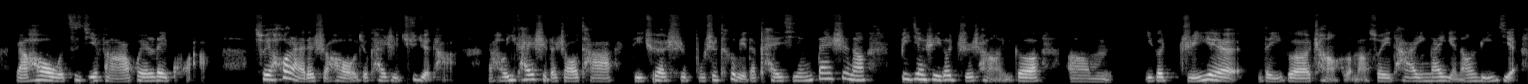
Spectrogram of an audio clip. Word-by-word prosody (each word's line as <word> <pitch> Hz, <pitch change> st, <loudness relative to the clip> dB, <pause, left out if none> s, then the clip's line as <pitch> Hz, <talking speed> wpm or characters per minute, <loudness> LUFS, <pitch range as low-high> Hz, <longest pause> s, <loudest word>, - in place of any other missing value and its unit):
然 150 Hz, -2 st, +4 dB
后 195 Hz, +2 st, +7 dB
我 165 Hz, -3 st, +4 dB
自 160 Hz, +6 st, -9 dB
己 175 Hz, -2 st, +1 dB
反 175 Hz, -, -6 dB
而 -, -, +1 dB
会 175 Hz, -3 st, 0 dB
累 175 Hz, 0 st, +4 dB
垮， 195 Hz, +3 st, -10 dB, 0.6 s
所 230 Hz, -, +2 dB
以 -, -, +6 dB
后 310 Hz, +9 st, +6 dB
来 245 Hz, -, +4 dB
的 155 Hz, +2 st, +2 dB
时 -, -, -3 dB
候 155 Hz, -3 st, 0 dB
我 -, -, +1 dB
就 160 Hz, -, -5 dB
开 175 Hz, +1 st, -3 dB
始 165 Hz, -2 st, -4 dB
拒 220 Hz, -, -7 dB
绝 -, -, +1 dB
他， -, -, -9 dB, 0.4 s
然 -, -, -9 dB
后 175 Hz, -, 0 dB
一 195 Hz, -, +2 dB
开 225 Hz, +3 st, +2 dB
始 225 Hz, -, -2 dB
的 -, -, -2 dB
时 160 Hz, -, -6 dB
候， 155 Hz, +1 st, +3 dB
他 150 Hz, -2 st, -1 dB, 0.2 s
的 315 Hz, -1 st, 0 dB
确 185 Hz, -, +1 dB
是 175 Hz, -1 st, -4 dB
不 160 Hz, -2 st, -11 dB
是 200 Hz, +5 st, -1 dB
特 240 Hz, -, -1 dB
别 -, -, -1 dB
地 155 Hz, -, -5 dB
开 165 Hz, +1 st, -2 dB
心。 180 Hz, +2 st, -5 dB
但 265 Hz, 0 st, +1 dB
是 265 Hz, +1 st, -2 dB
呢， 200 Hz, -3 st, +3 dB, 0.3 s
毕 245 Hz, -2 st, -1 dB
竟 235 Hz, 0 st, +3 dB
是 215 Hz, -1 st, +1 dB
一 -, -, +3 dB
个 210 Hz, +1 st, +1 dB
职 170 Hz, -5 st, -3 dB
场， 175 Hz, -, -5 dB
一 -, -, -10 dB
个， 160 Hz, -2 st, +5 dB, 0.3 s
呃， 140 Hz, -1 st, -5 dB, 0.5 s
一 160 Hz, -, -3 dB
个 175 Hz, +1 st, +5 dB, 0.2 s
职 150 Hz, -, 0 dB
业 210 Hz, -, +5 dB, 0.2 s
的 155 Hz, -, -1 dB
一 145 Hz, -, -6 dB
个 145 Hz, -2 st, +4 dB
场 -, -, -1 dB
合 -, -, -7 dB
嘛， -, -, -5 dB
所 160 Hz, -, -3 dB
以 155 Hz, -, 0 dB
他 160 Hz, -, -2 dB
应 160 Hz, 0 st, -4 dB
该 165 Hz, 0 st, +1 dB
也 175 Hz, -, -2 dB
能 155 Hz, +2 st, -3 dB
理 160 Hz, 0 st, -3 dB
解。 195 Hz, -2 st, -1 dB
175 Hz, 295 characters per minute, -23 LUFS, 160-200 Hz, 0.6 s, 后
